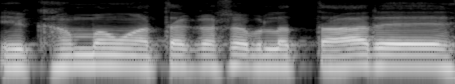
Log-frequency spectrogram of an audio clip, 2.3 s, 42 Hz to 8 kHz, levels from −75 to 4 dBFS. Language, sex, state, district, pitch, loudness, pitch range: Marwari, male, Rajasthan, Nagaur, 125 Hz, -14 LUFS, 125-130 Hz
